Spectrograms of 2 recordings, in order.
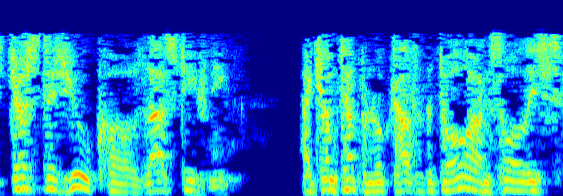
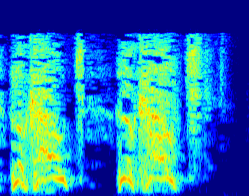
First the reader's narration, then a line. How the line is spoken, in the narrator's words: the voice seemed hoarse with shouting and it cried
